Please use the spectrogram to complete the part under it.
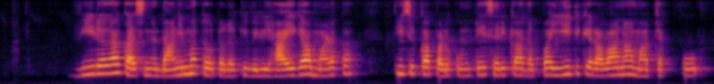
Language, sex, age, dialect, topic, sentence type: Telugu, female, 41-45, Southern, agriculture, statement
